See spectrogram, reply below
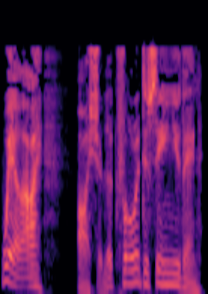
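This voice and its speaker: A man voicing a courteous, wistful older gentleman with a South African accent and a theatrical, hesitant manner in an audiobook. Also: mid-range voice, big pitch swings, moderate pace, husky, no room sound, voice pushed up. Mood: eager. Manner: theatrical, hesitant, old-fashioned politeness.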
